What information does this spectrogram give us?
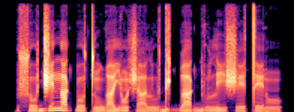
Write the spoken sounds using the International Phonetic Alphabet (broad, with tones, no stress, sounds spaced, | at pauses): s o˧ d͡ʒ e˦ n a˦ k͡p o˦˨ t ũ˧ w a˦ j ɔ̃˦˨ ʃ a˨ l u˨˦ d i˦ ɡ͡b a˦˨ ɡ͡b u˨˦ l i˦˨ ʃ e˨˦ t e˦˨ ɾ ɔ̃˨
